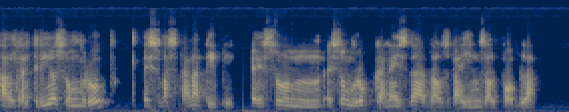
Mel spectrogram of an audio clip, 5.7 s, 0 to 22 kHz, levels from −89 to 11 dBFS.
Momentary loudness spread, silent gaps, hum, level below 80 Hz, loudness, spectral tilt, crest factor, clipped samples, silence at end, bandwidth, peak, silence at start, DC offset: 11 LU; none; none; -62 dBFS; -21 LUFS; 0 dB/octave; 22 dB; under 0.1%; 0.35 s; 17 kHz; 0 dBFS; 0 s; under 0.1%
